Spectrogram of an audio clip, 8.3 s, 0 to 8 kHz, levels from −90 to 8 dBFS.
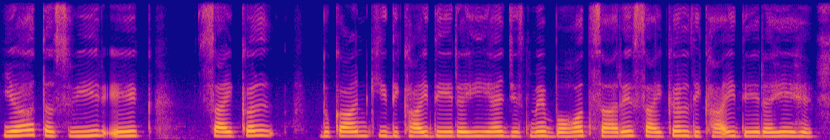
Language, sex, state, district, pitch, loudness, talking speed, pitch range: Hindi, female, Jharkhand, Ranchi, 250 Hz, -14 LUFS, 130 wpm, 240-260 Hz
